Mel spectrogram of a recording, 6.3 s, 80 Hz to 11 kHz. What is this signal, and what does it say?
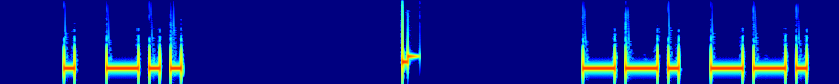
Morse code, heard as a keyed tone, about 15 wpm, 700 Hz. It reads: ED GG
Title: Top Two Letter Combinations in Words 15wpm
